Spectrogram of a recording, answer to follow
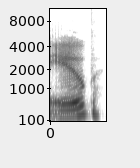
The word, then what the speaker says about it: Oubre: say are are ub. And then obviously it as you'll see in the description B. Yes. Does not sound the way it's like it's spelled but yeah.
